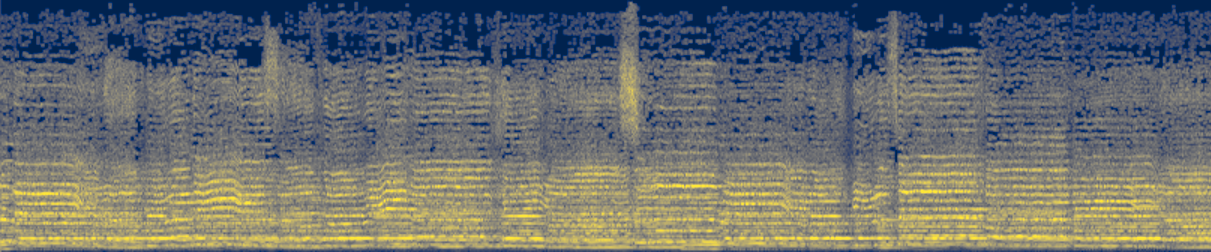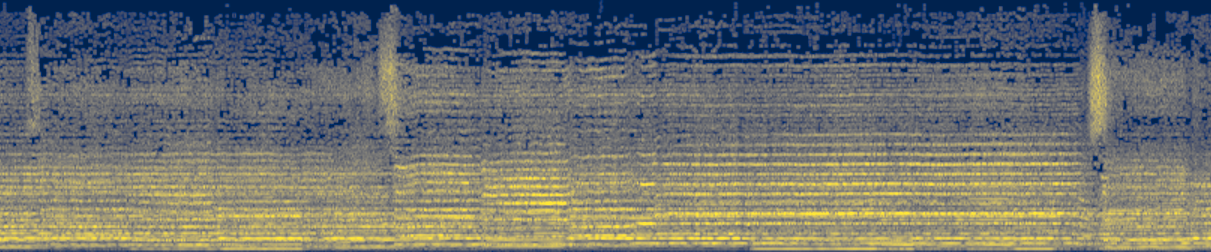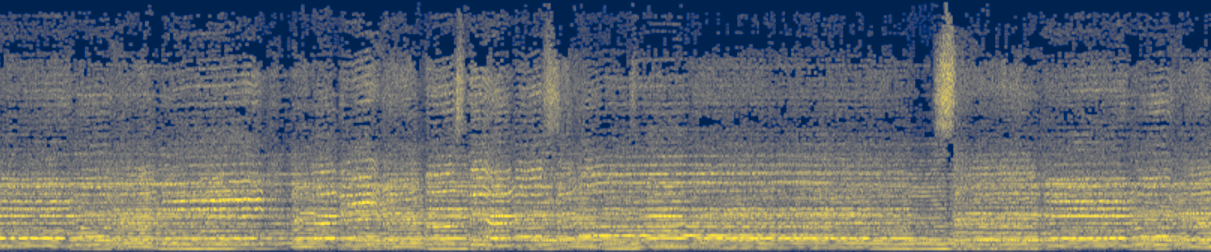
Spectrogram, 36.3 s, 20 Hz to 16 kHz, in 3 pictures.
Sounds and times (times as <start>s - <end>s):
Violin, fiddle: 0.0s - 36.3s.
